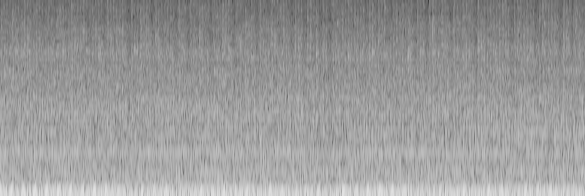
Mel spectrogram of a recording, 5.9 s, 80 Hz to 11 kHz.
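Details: 1971 VW bus air-cooled four, sat about two years, starter replaced, now running; deep steady even idle with no ticks, knocks or stumbles, sounds healthy, more fixes still needed before road use.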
